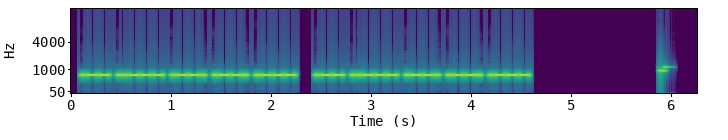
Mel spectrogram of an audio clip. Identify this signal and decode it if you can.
Morse code, heard as a keyed tone, about 40 wpm, 700 Hz. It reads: W2PPJ W2PPJ
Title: SOTA QSO Practice 40wpm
